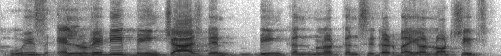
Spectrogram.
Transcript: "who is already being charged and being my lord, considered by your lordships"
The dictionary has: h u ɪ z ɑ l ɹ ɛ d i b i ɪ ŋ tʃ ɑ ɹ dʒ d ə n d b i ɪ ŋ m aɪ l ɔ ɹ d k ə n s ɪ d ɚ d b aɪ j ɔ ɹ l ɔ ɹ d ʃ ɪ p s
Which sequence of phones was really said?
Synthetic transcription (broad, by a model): h u ɪ z ɑ l ɹ ɛ d i b i ɪ ŋ tʃ ɑ ɹ dʒ d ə n b i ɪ ŋ m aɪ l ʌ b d k ə n s ɪ d ɚ d b aɪ j ɔ ɹ l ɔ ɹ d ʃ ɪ p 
